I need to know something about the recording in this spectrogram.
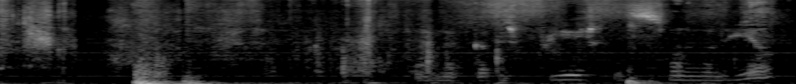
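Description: Sheets of paper thump down onto a stack.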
